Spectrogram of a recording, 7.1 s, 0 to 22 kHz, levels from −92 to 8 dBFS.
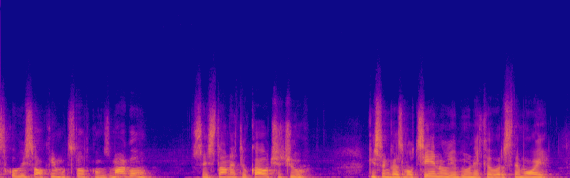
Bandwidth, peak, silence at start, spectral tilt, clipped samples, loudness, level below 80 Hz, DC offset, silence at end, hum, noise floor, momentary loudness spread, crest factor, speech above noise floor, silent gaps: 9.8 kHz; -6 dBFS; 0 s; -5.5 dB/octave; under 0.1%; -22 LUFS; -74 dBFS; under 0.1%; 0.25 s; none; -50 dBFS; 7 LU; 16 dB; 28 dB; none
